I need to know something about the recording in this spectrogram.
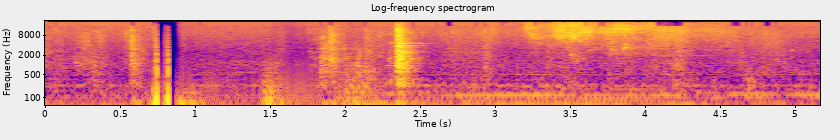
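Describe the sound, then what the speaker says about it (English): A door being shut indoors, a sharp close knock near the start followed by softer handling and rustling sounds, quiet room tone around it. "I'm going to shut my door."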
